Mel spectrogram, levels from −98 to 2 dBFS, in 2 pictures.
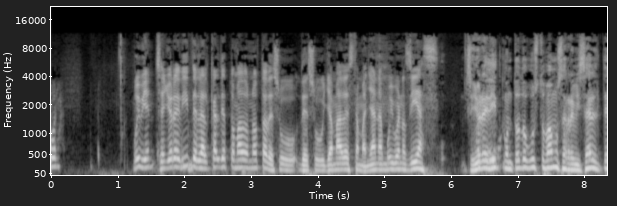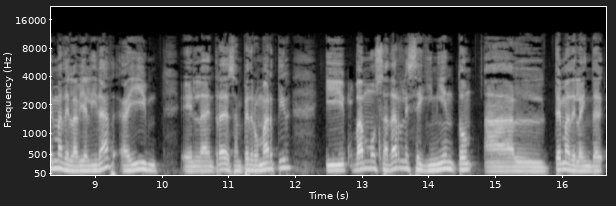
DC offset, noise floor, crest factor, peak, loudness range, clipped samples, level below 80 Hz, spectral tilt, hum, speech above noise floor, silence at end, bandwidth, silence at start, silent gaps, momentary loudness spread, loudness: under 0.1%; -54 dBFS; 14 dB; -2 dBFS; 3 LU; under 0.1%; -40 dBFS; -5 dB/octave; none; 37 dB; 0.05 s; 11.5 kHz; 0 s; none; 7 LU; -17 LUFS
